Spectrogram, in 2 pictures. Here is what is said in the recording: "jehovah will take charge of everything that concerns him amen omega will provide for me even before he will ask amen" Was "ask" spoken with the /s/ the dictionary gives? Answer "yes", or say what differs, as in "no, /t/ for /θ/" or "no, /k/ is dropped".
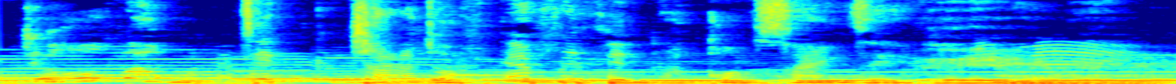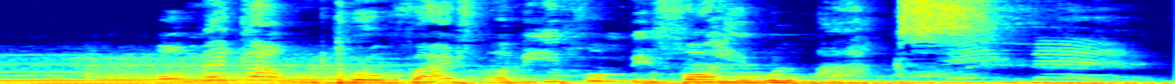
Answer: no, /s/ is dropped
